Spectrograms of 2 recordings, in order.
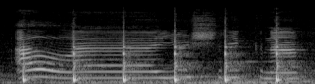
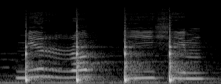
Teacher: Idgham bila gunnah artinya dibaca dengan tidak mendengung. Hukum bacaan dibaca dengan idgham bila gunnah apabila ada nun mati atau tanwin bertemu dengan salah satu huruf lam atau ro.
